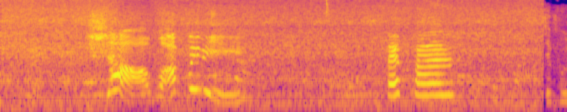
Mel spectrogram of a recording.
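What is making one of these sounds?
A young woman speaks close by, her voice slightly muffled.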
